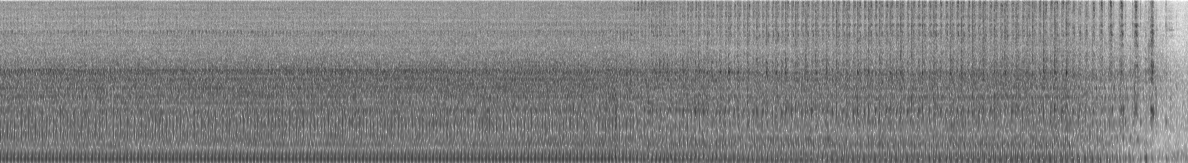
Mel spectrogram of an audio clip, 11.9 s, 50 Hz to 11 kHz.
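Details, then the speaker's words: Craftsman 2500 PSI pressure washer, Briggs & Stratton 6.75 engine (model 168212), in for no-start, after reassembly: holds a steady, even run, note changing with choke, running cleanly even on choke. Normal running. "It even runs on choke good too."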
